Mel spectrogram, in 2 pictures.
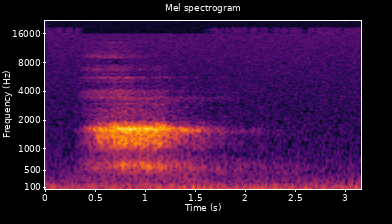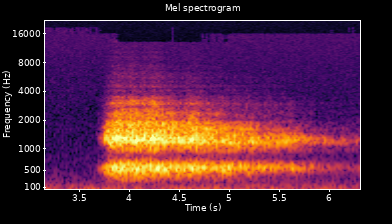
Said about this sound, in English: Taking that clean air in. And that smoke out.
